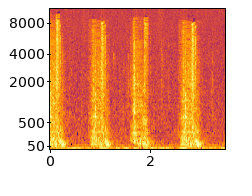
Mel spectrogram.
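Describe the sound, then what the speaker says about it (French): A code-locked door sounds four sliding, whooshing bursts in a regular rhythm, each with a brief mechanical whir, close and moderately loud, with no speech. "la porte s'ouvre"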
